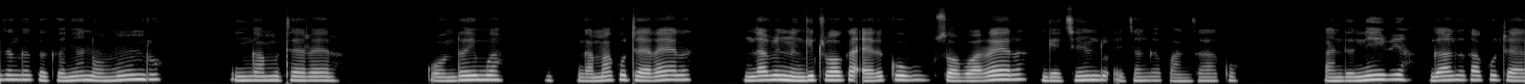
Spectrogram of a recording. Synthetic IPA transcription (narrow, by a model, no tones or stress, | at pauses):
zaŋɡakakaɲanomuːndu | iŋɡamuteɾeɾa | kondaimwa | ŋɡamakuteɾeɾa | ŋɡaβiniŋɡitokaʔeɾikusoβoɾeɾaŋɡeciːnduʔḛcaŋɡakwaːnzaku | kaːndiniβjaŋɡakakakute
